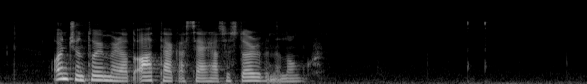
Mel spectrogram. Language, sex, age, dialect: Faroese, female, 36-60, Suðuroy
